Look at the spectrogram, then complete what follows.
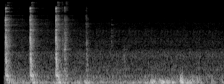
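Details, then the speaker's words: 80s 700HP supercar engine that sat 25 years and had been seized, then freed and run. The intermittent starter finally fails: a few sharp clunks and a short burst of cranking, then a dull murmur. The starter was dead and replaced. "Oh, and remember how I mentioned the starter was being intermittent? This is when it decided to pack up."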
